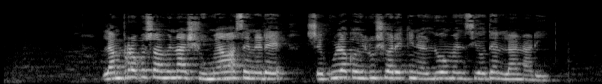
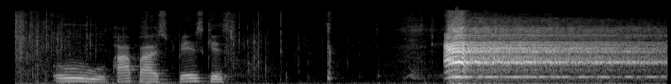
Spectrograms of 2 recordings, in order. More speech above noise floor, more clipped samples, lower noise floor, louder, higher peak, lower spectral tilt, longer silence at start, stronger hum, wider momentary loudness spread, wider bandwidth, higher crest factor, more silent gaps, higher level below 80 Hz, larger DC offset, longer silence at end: first, 37 dB vs 30 dB; neither; about the same, -55 dBFS vs -58 dBFS; second, -19 LUFS vs -16 LUFS; second, -4 dBFS vs 0 dBFS; about the same, -2 dB/octave vs -2.5 dB/octave; first, 1.05 s vs 0.15 s; neither; second, 8 LU vs 22 LU; second, 11.5 kHz vs 13.5 kHz; about the same, 16 dB vs 20 dB; neither; second, -68 dBFS vs -50 dBFS; neither; first, 0.55 s vs 0.05 s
